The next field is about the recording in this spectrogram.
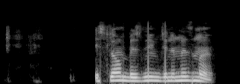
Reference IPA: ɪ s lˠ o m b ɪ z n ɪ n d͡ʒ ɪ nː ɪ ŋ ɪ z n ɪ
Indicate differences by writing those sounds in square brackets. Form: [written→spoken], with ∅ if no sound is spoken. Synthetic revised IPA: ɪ s lˠ [o→ɒ] m b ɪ z n ɪ [n→ŋ] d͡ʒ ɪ [nː→n] ɪ [ŋ→m] ɪ z [n→m] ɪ

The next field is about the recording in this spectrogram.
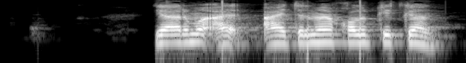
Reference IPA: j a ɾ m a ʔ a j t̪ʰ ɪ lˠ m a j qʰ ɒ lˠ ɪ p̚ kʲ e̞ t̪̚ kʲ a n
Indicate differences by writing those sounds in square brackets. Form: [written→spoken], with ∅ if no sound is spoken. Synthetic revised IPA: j a ɾ m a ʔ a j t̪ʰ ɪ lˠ m a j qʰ ɒ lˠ ɪ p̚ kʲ e̞ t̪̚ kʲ a n

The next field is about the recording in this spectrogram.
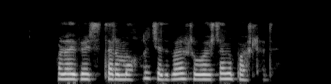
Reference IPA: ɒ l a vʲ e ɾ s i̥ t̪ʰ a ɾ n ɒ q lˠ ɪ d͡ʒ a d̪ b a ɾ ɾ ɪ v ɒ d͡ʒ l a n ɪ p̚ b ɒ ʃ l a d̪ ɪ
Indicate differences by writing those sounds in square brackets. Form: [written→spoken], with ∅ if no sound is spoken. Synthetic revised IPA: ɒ l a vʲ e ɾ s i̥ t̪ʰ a ɾ [n→m] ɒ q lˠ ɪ d͡ʒ a d̪ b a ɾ ɾ ɪ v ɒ d͡ʒ l a n ɪ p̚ b ɒ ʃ l a d̪ ɪ

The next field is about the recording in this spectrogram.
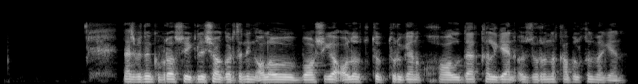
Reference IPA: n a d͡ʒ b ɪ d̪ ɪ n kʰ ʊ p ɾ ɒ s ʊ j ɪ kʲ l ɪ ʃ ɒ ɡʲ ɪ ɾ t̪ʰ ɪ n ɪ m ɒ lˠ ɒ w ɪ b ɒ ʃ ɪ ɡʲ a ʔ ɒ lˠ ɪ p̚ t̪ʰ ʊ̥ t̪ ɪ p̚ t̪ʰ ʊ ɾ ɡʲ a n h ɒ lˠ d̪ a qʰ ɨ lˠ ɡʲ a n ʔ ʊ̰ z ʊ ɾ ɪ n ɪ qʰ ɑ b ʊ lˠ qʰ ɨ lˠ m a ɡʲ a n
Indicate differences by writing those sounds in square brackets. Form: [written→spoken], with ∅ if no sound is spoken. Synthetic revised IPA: n a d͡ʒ b ɪ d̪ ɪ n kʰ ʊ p ɾ ɒ s ʊ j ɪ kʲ l ɪ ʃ ɒ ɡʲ ɪ ɾ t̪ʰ ɪ n ɪ [m→ŋ] ɒ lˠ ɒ w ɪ b ɒ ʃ ɪ ɡʲ a ʔ ɒ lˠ ɪ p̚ t̪ʰ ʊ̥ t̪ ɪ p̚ t̪ʰ ʊ ɾ ɡʲ a n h ɒ lˠ d̪ a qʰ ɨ lˠ ɡʲ a n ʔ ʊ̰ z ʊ ɾ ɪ n ɪ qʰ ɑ b ʊ lˠ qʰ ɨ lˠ m a ɡʲ a n

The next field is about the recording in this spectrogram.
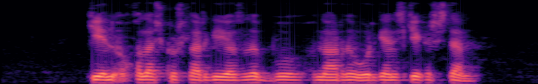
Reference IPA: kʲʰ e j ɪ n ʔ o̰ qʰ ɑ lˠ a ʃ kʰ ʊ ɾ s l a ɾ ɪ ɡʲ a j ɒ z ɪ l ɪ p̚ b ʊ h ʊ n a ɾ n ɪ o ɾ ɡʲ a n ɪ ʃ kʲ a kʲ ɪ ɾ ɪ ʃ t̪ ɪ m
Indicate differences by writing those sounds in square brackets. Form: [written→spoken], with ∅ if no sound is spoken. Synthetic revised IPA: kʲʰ e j ɪ n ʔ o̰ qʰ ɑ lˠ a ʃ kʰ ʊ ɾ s l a ɾ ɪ ɡʲ a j ɒ z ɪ l ɪ p̚ b ʊ h ʊ n a ɾ n ɪ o ɾ ɡʲ a n ɪ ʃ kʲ a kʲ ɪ ɾ ɪ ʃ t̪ ɪ m

